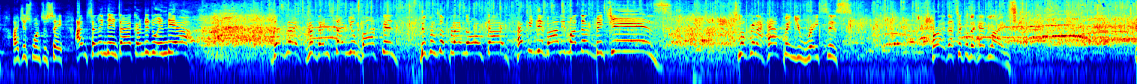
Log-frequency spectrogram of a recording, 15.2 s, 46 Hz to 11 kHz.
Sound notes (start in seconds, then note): 0.5 indian accent; 8.9 laughter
